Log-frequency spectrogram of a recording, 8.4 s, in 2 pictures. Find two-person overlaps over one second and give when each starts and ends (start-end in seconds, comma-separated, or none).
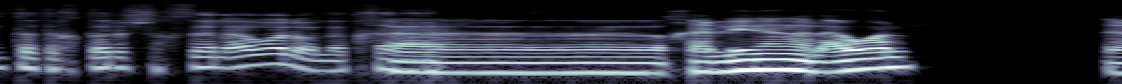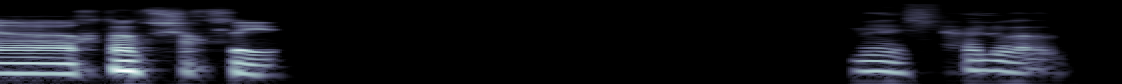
none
